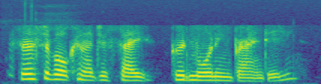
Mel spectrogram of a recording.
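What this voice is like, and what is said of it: Attempted sexy, sultry voice. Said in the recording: “That was my best attempt at a sexy voice”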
